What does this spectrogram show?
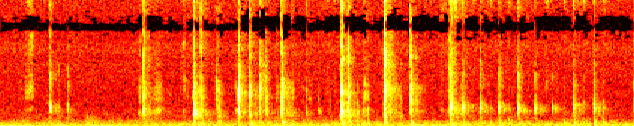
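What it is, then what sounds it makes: Fabric-covered tablet keyboard. Fingertips type on a thin folio tablet keyboard with fabric-covered keys, producing a quick, uneven run of soft, muted taps with a few slightly sharper clicks. Each tap is short and dead, and a steady low hum runs underneath.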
